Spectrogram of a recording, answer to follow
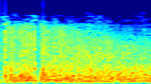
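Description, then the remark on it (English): Fireworks set off by protesters in downtown Washington, D.C., crackle loudly and almost without pause, a dense, steady burst of noise that drops out for an instant partway through, with faint crowd voices mixed in. “And those are fireworks so being used by the protesters.”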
